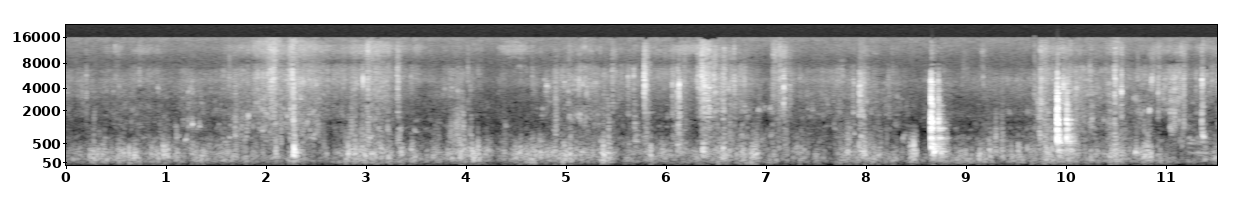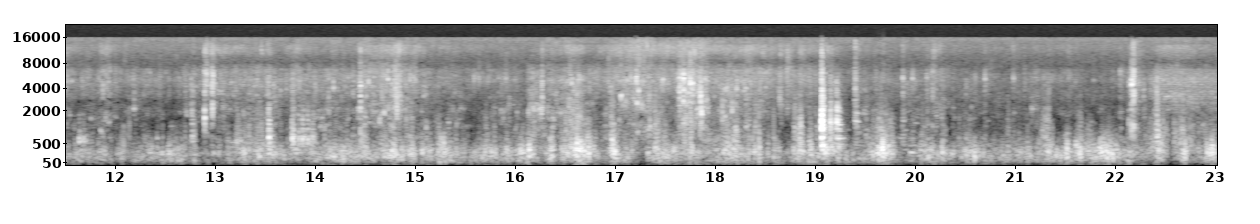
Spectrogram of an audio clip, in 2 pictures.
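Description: Wind buffeting the microphone and water moving against the hull of a small open boat at sea, with occasional sharp knocks.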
